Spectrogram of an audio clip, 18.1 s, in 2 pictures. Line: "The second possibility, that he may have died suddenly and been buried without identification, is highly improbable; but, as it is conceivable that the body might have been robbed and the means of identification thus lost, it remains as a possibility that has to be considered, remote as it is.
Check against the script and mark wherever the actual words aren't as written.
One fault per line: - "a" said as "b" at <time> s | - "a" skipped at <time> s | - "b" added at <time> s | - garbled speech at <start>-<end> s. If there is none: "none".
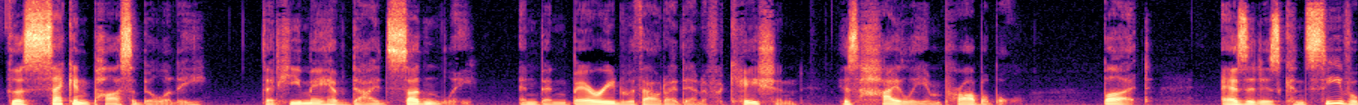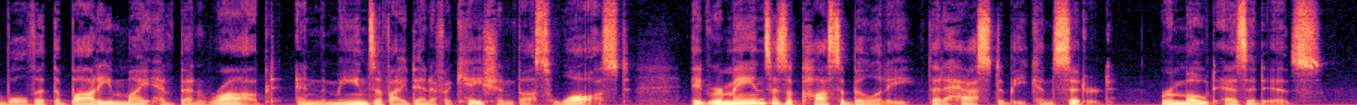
none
